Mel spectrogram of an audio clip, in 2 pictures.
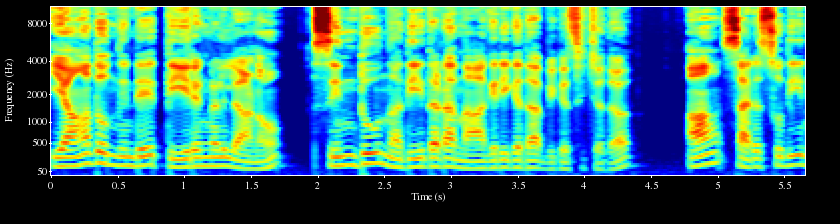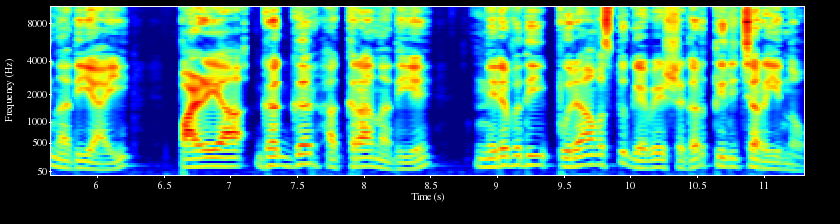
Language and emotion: Malayalam, neutral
